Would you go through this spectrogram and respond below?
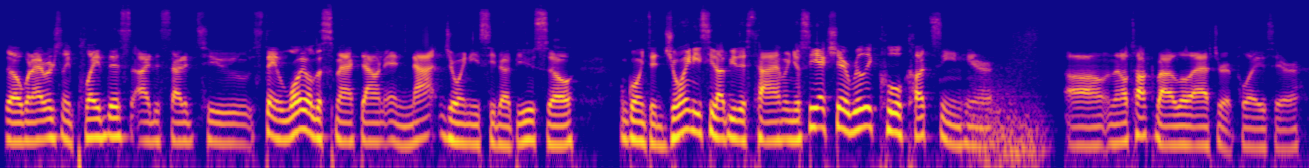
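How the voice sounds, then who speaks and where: A man's voice: mid-range voice, fairly quick, fairly bright tone. A man giving casual, informal, explanatory commentary over video game cutscenes. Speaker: video game streamer, narrator of playthrough.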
